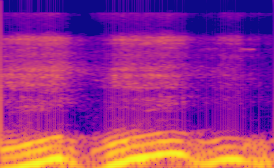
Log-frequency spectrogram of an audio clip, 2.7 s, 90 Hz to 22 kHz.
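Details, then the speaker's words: Ford truck with 300 six (4.9) after fitting VW injectors: two or three clean throttle blips, revs rising and falling smoothly with no misfire or stumble; now has throttle response. "It's got throttle response now. That's for damn sure."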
